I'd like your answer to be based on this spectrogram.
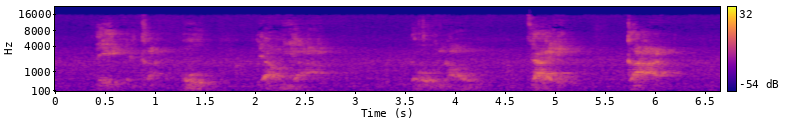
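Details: Thai speaker after total laryngectomy (whole larynx removed) practising forming words once the 'a' sound is achieved; esophageal speech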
